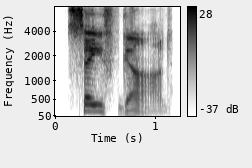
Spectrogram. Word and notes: safeguard: British English

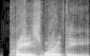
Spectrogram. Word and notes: praiseworthy: American English

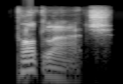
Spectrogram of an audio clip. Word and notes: potlatch: British English

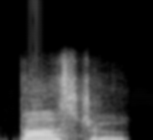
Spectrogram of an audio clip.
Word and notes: pastoral: Indian

